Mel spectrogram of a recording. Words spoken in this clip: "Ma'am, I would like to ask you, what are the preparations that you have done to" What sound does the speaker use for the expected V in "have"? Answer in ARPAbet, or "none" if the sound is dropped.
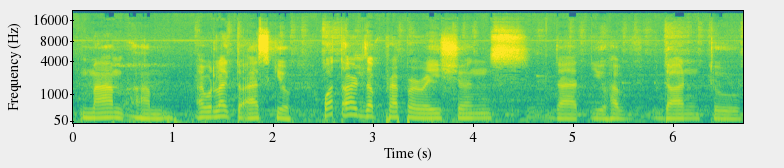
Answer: V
